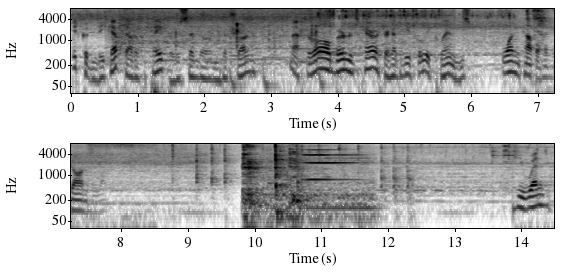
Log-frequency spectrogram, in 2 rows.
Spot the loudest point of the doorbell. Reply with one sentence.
The loudest moment of the doorbell is at 10 seconds.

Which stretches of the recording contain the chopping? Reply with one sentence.
The chopping can't be heard in this clip.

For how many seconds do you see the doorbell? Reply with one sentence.
The doorbell can be heard for 2 seconds in total.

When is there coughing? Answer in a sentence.
You can hear the coughing from 9.8 to 11.1 s.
